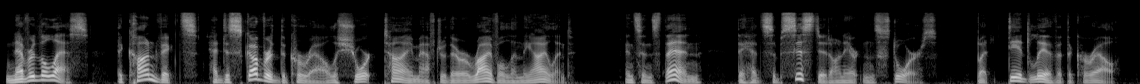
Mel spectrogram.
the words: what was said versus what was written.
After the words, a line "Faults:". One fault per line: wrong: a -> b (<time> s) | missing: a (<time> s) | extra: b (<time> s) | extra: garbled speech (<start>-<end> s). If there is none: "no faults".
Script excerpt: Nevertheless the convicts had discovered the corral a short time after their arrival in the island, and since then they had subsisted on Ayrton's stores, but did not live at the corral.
Nevertheless the convicts had discovered the corral a short time after their arrival in the island, and since then they had subsisted on Ayrton's stores, but did live at the corral.
Faults:
missing: not (10.3 s)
